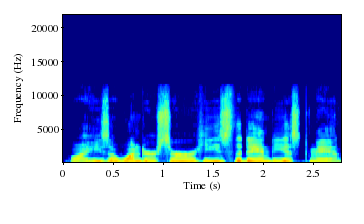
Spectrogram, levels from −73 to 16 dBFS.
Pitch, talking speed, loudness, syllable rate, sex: 165 Hz, 195 wpm, -16 LUFS, 4.0 syllables/s, male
